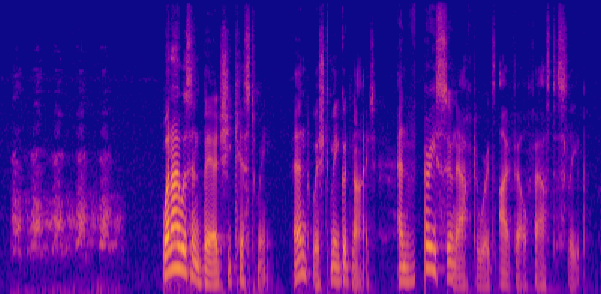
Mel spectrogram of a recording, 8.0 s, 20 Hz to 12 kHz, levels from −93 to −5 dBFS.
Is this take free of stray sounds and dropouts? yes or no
no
